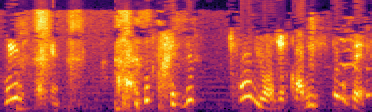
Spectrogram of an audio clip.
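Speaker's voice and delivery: high-pitched, indignant retort breaking into laughter; laughing mock outrage; mock disbelief. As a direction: retell it incredulous and amused, voice jumping up. Retold outrage at child's insult.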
